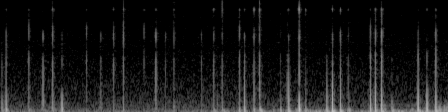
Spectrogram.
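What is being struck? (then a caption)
Small filled glass bottle with plastic cap. Long nails tap and scratch the labeled body of a small, filled glass condiment bottle with a red plastic cap. Quiet, irregular clicky taps with bright, brief ticks mix with soft scratching. The taps come quicker and a little louder toward the end.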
